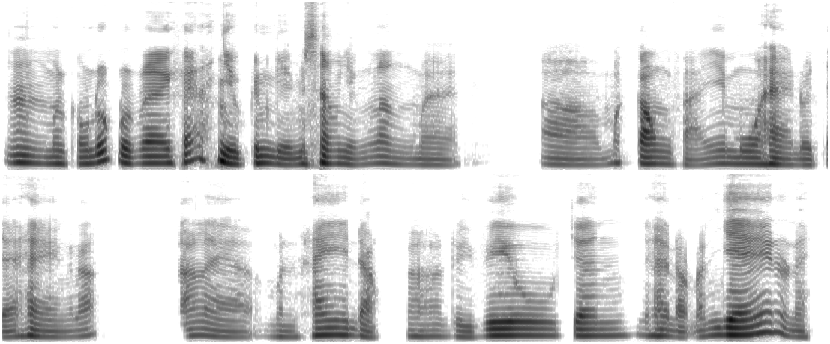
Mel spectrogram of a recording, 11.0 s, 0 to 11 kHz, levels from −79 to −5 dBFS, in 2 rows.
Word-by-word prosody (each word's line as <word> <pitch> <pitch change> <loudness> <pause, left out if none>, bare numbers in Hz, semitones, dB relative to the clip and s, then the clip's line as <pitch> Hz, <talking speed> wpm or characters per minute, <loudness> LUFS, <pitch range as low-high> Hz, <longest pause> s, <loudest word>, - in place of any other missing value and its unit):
Ừm, 145 -3 -1
mình 130 -1 -1
còn 130 +1 -3
rút 175 +3 +3
được 140 -3 +4
ra 140 0 +4
khá 165 - +2
là 220 - -2
nhiều 135 -8 +9
kinh 140 +3 +1
nghiệm 120 -1 -2
sau 130 +2 +3
những 120 0 -6
lần 125 -5 -7
mà, 110 -1 -9 0.5
ờ, 110 -3 -8
mất 145 +3 -8
công 125 -3 +3
phải 115 +3 -8
mua 125 -1 -2
hàng 120 -3 +1
rồi 110 0 -5
trả 110 +1 -5
hàng 110 -3 -3
đó. 125 +2 -8 0.5
Đó 120 +2 -6
là 110 -6 -7
mình 110 -1 -11
hay 140 +4 0
đọc, 115 -6 -5
à, 120 0 -10
review 130 +4 +2
trên 130 0 -2
hay 130 -1 -2
đọc 105 -2 -7
đánh 130 +5 -5
giá 150 +6 +7
rồi 180 -9 -5
nè. 110 -2 -7
125 Hz, 210 wpm, -23 LUFS, 115-135 Hz, 0.5 s, nhiều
